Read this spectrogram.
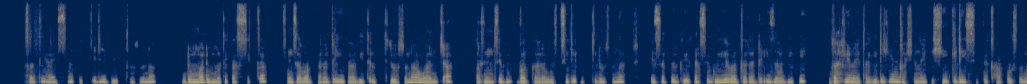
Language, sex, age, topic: Gamo, female, 18-24, government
